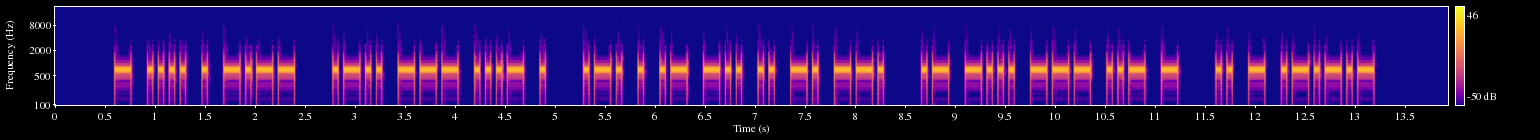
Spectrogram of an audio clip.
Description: Morse code, heard as a keyed tone, about 22 wpm, 700 Hz. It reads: THEY LOVE READING ABOUT IT.
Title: Sentences from Top 600 Words 22wpm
